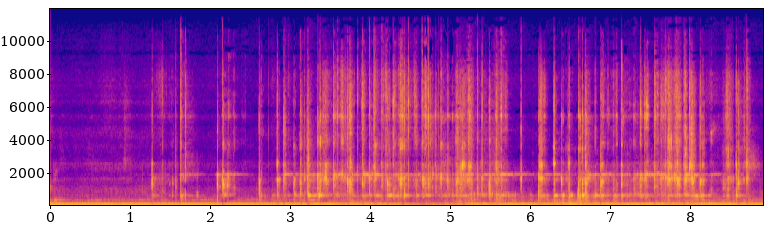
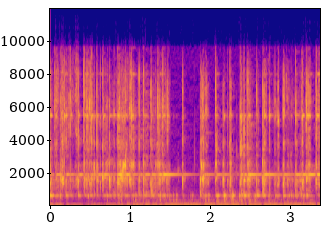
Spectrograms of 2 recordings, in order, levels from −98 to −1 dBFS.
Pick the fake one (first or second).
first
